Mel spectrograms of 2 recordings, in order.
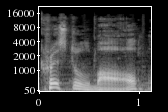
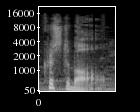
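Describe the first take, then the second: First: The name sounds like the phrase 'crystal ball'. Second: The name does not sound like 'crystal ball'. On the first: The speaker calls it wrong. "Not crystal ball" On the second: The speaker calls it right. "we call it Cristobal"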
